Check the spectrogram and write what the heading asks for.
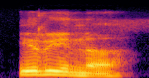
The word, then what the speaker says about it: Irina: please do the thing hi erina is that pronouncing your name correctly yes irina oh i love that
